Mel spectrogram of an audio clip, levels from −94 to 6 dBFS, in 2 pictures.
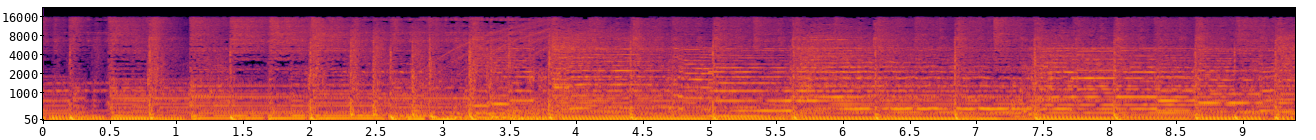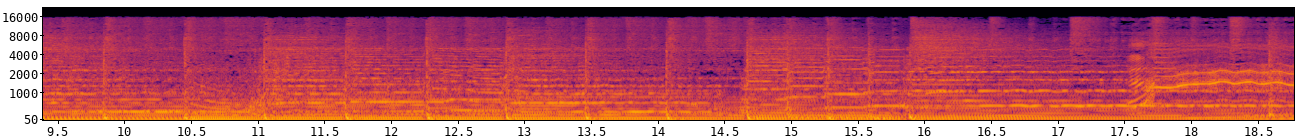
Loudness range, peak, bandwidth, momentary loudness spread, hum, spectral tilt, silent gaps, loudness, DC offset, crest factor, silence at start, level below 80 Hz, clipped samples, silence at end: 1 LU; 0 dBFS; 16.5 kHz; 3 LU; none; -4.5 dB/octave; none; -15 LUFS; under 0.1%; 14 dB; 0 s; -20 dBFS; under 0.1%; 0 s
